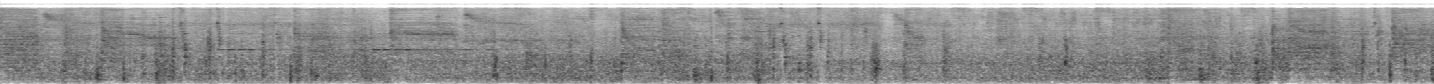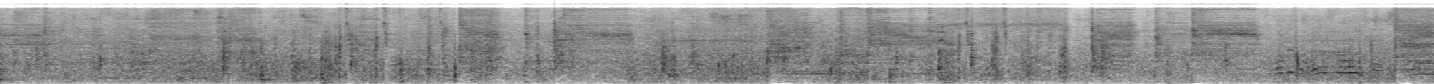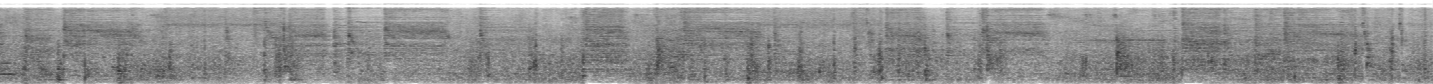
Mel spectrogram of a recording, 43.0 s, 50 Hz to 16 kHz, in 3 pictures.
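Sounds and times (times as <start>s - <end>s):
machine clatter: 0.0s - 43.0s.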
